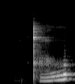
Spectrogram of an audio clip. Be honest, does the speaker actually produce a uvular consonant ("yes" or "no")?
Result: yes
